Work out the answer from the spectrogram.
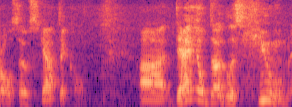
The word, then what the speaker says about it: Home: skeptical uh daniel douglas hume it's pretty it's it's spelled home but pronounced like david hume the philosopher was a medium who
